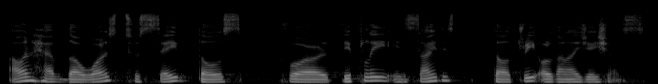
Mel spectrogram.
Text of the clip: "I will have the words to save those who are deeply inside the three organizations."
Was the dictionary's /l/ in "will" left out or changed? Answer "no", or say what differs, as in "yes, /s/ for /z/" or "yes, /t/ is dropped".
yes, /n/ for /l/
